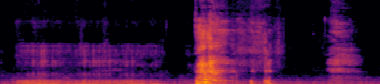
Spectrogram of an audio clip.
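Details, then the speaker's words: Dog sleeping very close to the microphone snoring loudly: a low, rattling rumble of nearly two seconds, then a sharper noisy burst and a softer breath; snoring. "ต้องขอประทานอภัยด้วยนะคะคลิปนี้จะได้ยินเสียงกรนของลูกน้องลาแรงมากไหมคะเขานอนอยู่ใกล้มากเลยค่ะ"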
